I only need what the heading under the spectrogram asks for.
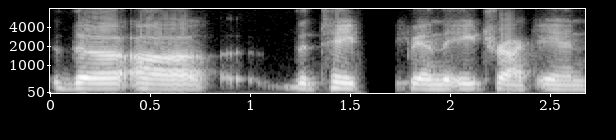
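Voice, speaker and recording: A woman with a Boston accent at a fairly slow pace. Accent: Boston American. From Boston, Massachusetts. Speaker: podcast host. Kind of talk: recorded personal story.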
